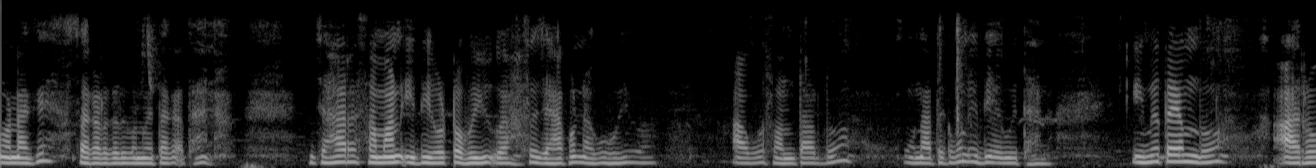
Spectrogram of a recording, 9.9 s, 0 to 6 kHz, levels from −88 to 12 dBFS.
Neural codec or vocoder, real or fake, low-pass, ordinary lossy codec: none; real; 5.4 kHz; none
